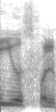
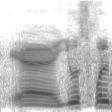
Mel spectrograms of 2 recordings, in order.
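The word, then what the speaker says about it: useful: 49 में आएगा ए, क्योंकि इट इज़ a very यूजफुल book, यह एक बहुत फ़ायदेमंद किताब है। यू साइलेंट होता है, ए आएगा। सॉरी, यू में यूज़फुल में यू की साउंड आ रही है, यूज़फुल में यू की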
